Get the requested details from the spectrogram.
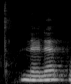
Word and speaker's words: Nanette: Nanette Bulabash.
